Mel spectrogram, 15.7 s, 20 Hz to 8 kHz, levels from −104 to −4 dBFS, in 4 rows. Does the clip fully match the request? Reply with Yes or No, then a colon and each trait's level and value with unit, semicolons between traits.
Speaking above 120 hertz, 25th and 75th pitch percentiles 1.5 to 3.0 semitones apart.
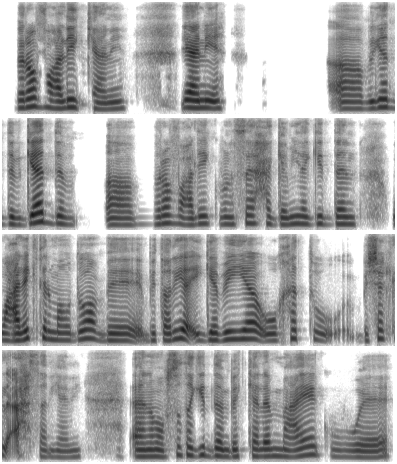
Yes: medium, 185 Hz; average, 2.7 semitones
